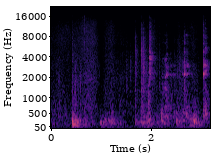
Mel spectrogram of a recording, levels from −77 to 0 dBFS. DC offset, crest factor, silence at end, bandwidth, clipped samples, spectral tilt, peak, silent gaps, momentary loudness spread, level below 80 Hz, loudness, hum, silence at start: under 0.1%; 22 dB; 0 s; 17 kHz; under 0.1%; -3.5 dB/octave; -22 dBFS; none; 10 LU; -64 dBFS; -42 LUFS; none; 0 s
